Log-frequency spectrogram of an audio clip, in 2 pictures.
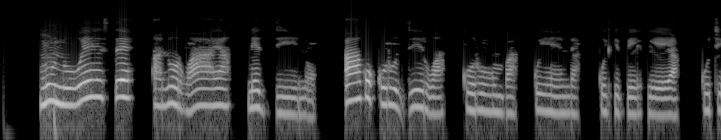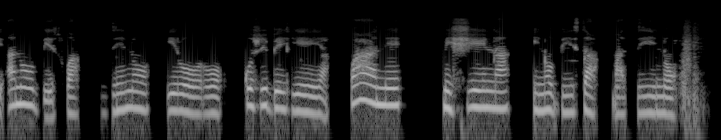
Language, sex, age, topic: Ndau, female, 36-49, health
